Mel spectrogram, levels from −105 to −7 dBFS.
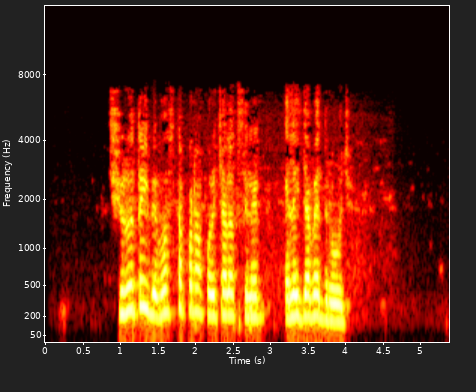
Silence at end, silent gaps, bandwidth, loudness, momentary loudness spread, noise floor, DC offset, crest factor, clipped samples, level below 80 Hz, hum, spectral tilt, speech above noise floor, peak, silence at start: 1.4 s; none; 6.8 kHz; -15 LUFS; 6 LU; -77 dBFS; under 0.1%; 16 dB; under 0.1%; -60 dBFS; none; -8 dB/octave; 62 dB; -2 dBFS; 0.85 s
